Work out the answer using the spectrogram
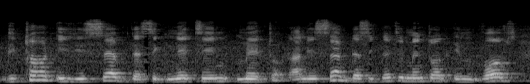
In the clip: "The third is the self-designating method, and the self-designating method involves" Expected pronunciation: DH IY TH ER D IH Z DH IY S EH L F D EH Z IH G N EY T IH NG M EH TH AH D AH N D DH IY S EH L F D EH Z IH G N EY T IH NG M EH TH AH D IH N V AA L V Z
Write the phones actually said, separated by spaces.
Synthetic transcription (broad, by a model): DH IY T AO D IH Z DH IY S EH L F D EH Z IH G N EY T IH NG M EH T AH D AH N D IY S EH L F D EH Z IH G N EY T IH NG M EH T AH D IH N V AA L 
